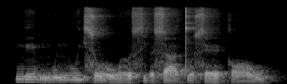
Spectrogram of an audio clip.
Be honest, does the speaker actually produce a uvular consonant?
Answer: no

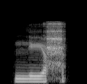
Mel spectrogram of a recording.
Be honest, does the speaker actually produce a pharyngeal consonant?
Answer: yes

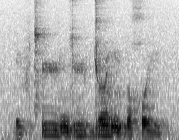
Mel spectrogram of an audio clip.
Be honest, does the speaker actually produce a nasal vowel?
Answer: no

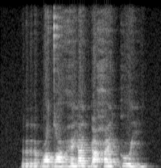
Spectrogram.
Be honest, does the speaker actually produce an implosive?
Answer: yes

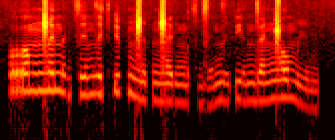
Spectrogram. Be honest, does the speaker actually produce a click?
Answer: yes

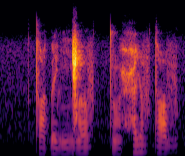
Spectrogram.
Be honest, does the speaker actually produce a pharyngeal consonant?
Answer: yes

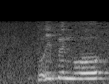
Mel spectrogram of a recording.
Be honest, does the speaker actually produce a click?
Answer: no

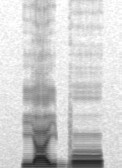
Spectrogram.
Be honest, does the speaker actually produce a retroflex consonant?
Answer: no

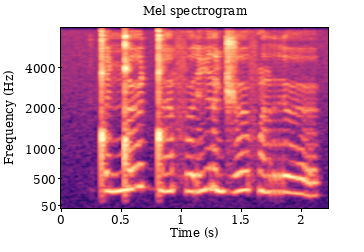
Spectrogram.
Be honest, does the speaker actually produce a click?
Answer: yes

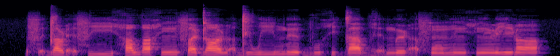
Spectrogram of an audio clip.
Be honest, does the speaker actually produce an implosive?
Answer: no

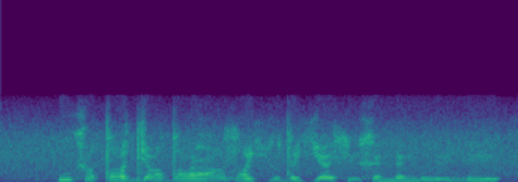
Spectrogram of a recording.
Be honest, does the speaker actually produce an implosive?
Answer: no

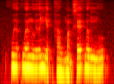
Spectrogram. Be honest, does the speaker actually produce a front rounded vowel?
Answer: no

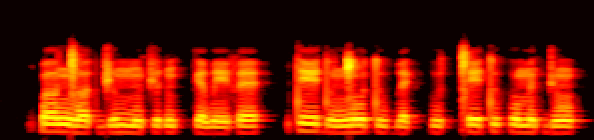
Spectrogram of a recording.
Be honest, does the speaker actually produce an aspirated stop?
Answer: no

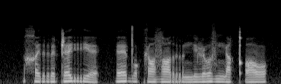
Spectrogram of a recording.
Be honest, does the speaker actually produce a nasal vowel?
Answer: no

